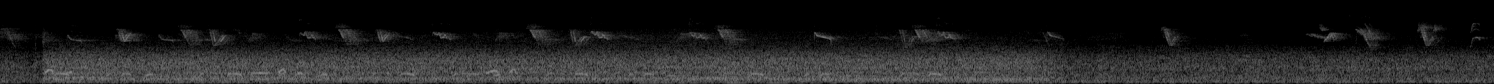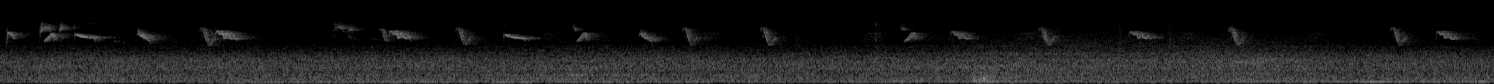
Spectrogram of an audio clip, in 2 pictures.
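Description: Small birds chirping, many short high chirps scattered throughout, over a steady low rush of background noise that drops away about ten seconds in.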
